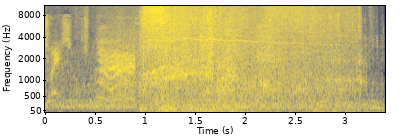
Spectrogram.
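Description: Electricity crackles and zaps loudly.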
